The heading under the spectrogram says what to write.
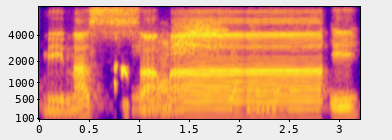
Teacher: Ini alif lamnya tidak dibaca. Ini disebut alif lam samsiyah ya. Langsung masuk ke sin. Ini ada tasjidnya.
